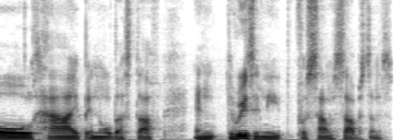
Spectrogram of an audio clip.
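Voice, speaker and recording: Fairly slow speech in a non-native accent, on a very clean recording with a silent background. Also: man. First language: not English. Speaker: crypto YouTuber. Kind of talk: unscripted market commentary. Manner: casual, unedited; occasional stuttering.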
